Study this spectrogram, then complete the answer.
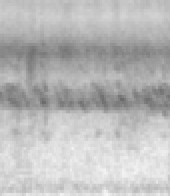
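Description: Young chickens on a farm cluck and cheep softly while pecking at grain, a faint continuous chatter of small birds heard close by.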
